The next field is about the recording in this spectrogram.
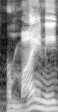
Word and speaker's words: Hermione: Hermione Granger. – Glad you said it, because I never knew how to pronounce it.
